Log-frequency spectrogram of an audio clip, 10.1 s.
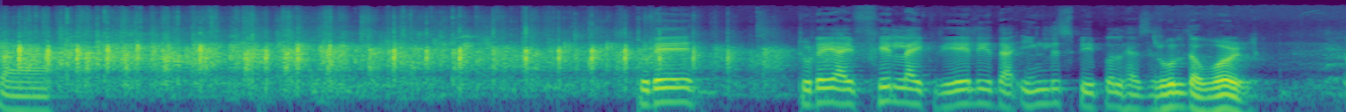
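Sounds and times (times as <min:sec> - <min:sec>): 
audience at a gathering of young people clapping: 0:00.0 - 0:06.4
speech: 0:04.8 - 0:05.4, 0:06.0 - 0:09.5.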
